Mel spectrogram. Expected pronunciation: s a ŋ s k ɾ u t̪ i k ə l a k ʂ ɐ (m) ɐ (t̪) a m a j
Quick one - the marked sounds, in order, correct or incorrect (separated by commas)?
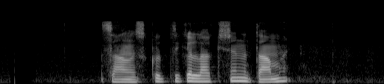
incorrect, correct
